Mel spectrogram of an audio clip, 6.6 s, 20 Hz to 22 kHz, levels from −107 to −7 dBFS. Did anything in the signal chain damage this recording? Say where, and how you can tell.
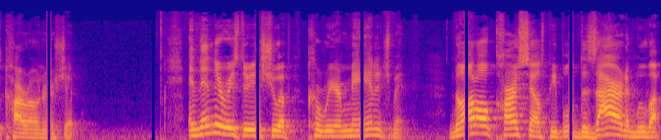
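Yes. A gap between chunks: the audio was handled in 1-second chunks, and playback or storage left 44 ms of silence at each join. Hard-edged holes fall at 0.47, 1.52, 2.56 (after "then there is the"), 3.61, 4.65 and 5.69 s, interrupting the speech at a steady interval.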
